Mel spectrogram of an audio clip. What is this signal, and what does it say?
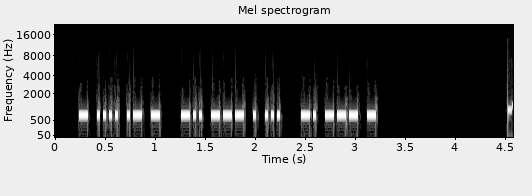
Morse code, heard as a keyed tone, about 40 wpm, 700 Hz. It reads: THAT DOES NOT
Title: Sets of 3 Words 40wpm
